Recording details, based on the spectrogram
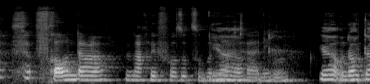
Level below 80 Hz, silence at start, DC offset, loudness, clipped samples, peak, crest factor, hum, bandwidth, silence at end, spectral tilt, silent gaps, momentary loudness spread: -60 dBFS; 0 s; under 0.1%; -24 LUFS; under 0.1%; -6 dBFS; 18 dB; none; 16 kHz; 0 s; -6 dB/octave; none; 11 LU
